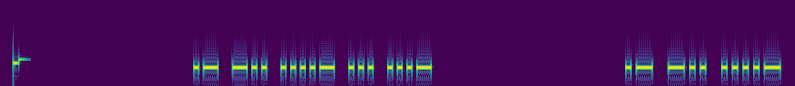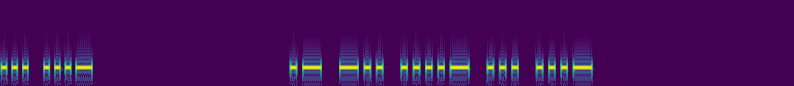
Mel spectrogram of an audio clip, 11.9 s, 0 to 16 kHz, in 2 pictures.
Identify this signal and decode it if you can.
Morse code, heard as a keyed tone, about 29 wpm, 700 Hz. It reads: AD4SV AD4SV AD4SV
